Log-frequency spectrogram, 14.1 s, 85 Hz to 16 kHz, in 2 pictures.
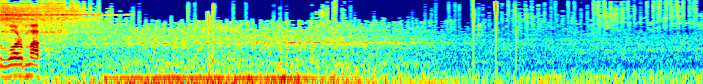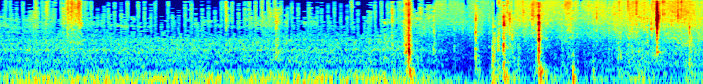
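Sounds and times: car engine idling: 0.0 - 14.0
sharp clicks and knocks: 4.7 - 5.5.

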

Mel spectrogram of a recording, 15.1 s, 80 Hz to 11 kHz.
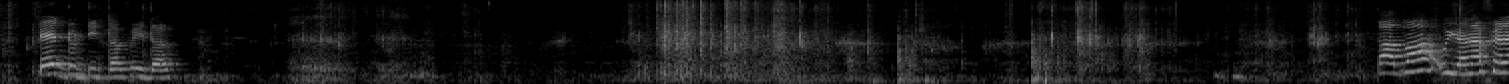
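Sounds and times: toy packaging rustling: 6.2 - 15.0.

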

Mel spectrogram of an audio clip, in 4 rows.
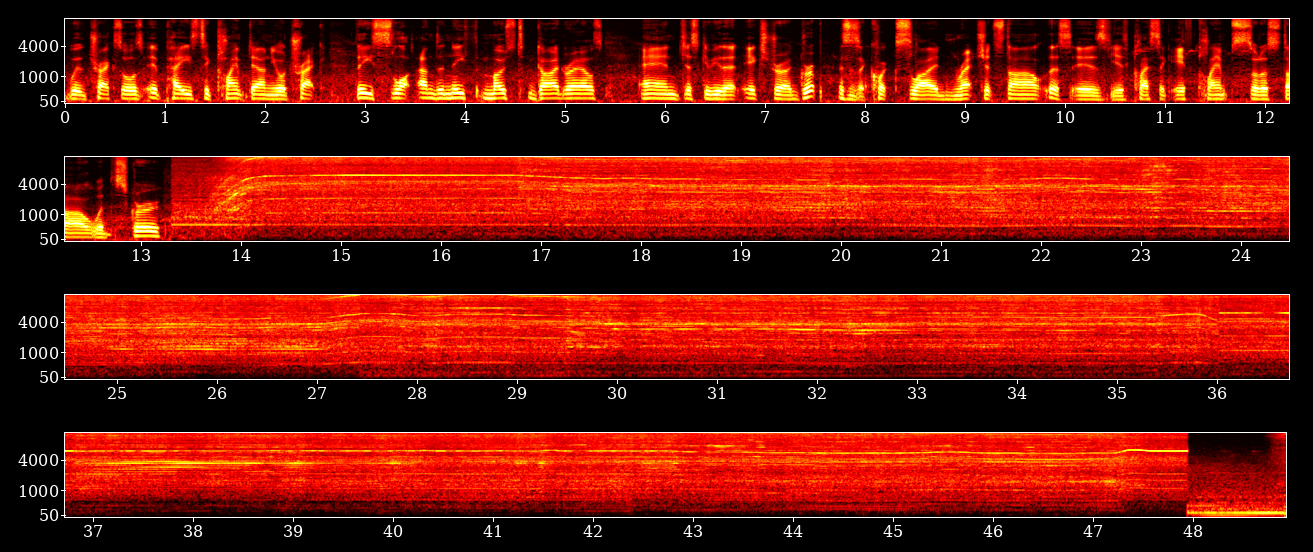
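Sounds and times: saw blade rasping through timber: 13.3 - 48.0
track saw motor and blade whine: 13.3 - 48.0.

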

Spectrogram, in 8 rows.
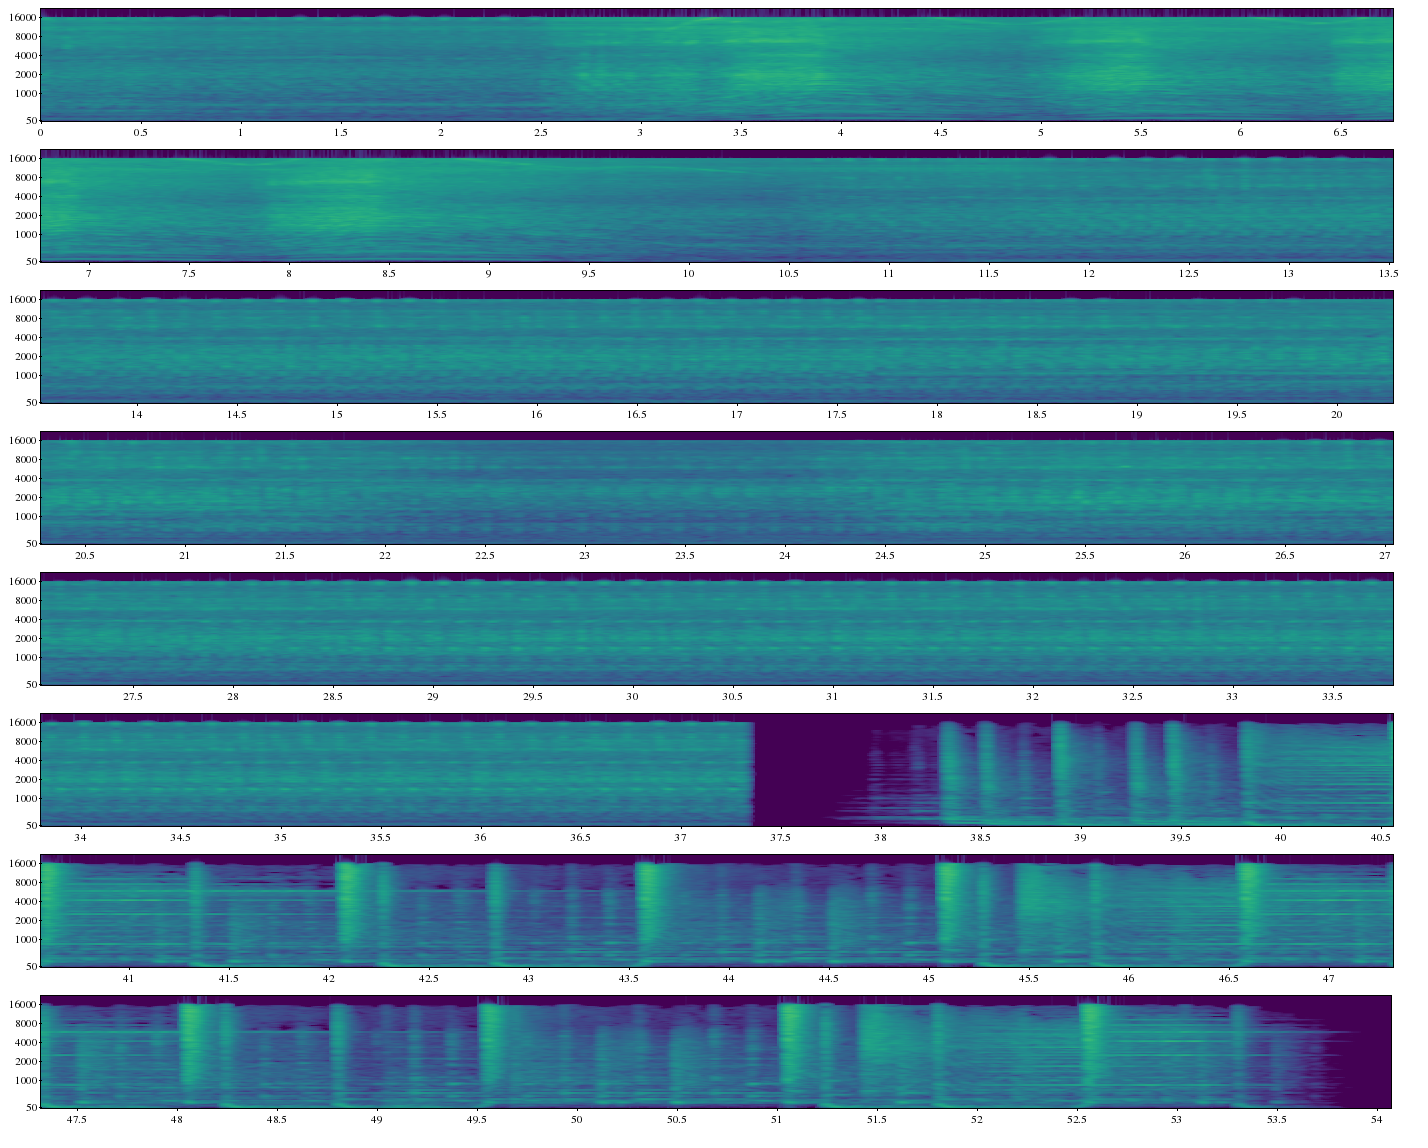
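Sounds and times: diesel engine revving and idling: 0.0 - 37.4, 45.4 - 49.6, 51.3 - 52.8.

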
